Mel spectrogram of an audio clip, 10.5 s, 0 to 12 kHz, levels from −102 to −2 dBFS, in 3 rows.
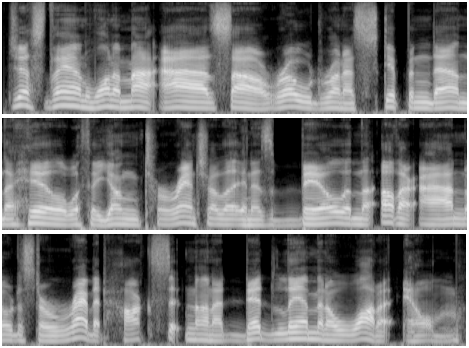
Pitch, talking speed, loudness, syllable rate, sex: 130 Hz, 210 wpm, -19 LUFS, 4.9 syllables/s, male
